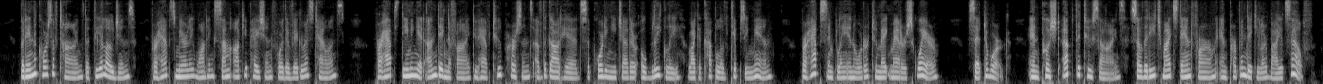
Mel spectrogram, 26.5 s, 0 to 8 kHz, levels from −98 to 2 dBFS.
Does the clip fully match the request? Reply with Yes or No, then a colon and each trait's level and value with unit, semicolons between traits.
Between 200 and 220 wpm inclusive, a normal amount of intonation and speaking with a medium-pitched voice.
No: average, 145 wpm; average, 3.5 semitones; medium, 170 Hz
